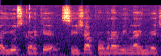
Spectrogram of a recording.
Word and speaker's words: C#: तो सी sharp is pronounced as सी sharp, okay. ये sharp यहाँ पर ये सिंबल दिया हुआ है, उसका प्रोनाउंसिएशन शार्प इस तरह करेंगे हम, सी शार्प, ठीक है।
